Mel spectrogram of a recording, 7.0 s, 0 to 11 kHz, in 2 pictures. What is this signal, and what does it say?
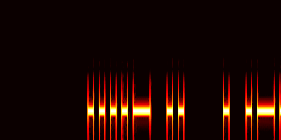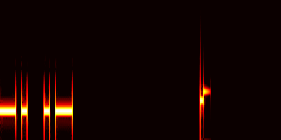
Morse code, heard as a keyed tone, about 17 wpm, 700 Hz. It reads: 4I EPA
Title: Winter Field Day Exchanges Encore 17wpm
